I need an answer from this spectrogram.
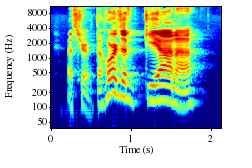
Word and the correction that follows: Gehenna: I can't pronounce it. The point is... – Guiana? – Gehenna. Oh. Gehenna. Gehenna. – Gehenna. Yeah, like the Gehenna Stone.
